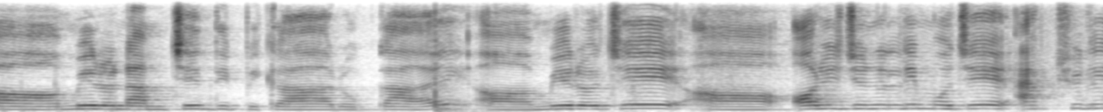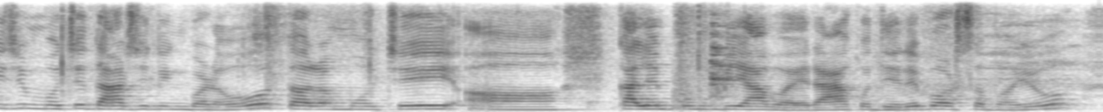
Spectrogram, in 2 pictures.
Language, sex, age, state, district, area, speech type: Nepali, female, 30-45, West Bengal, Kalimpong, rural, spontaneous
